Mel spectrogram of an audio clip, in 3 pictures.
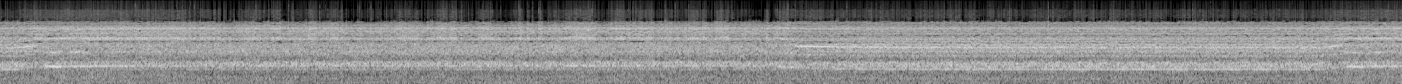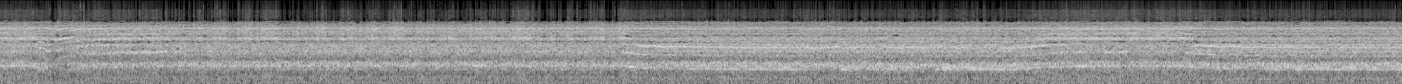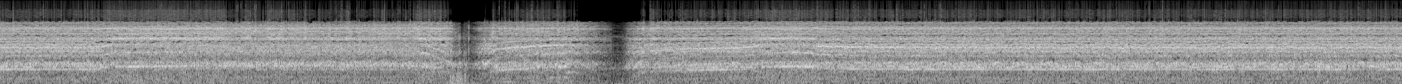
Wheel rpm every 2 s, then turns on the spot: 230, 240, 230, 230, 210, 200, 210, 210, 230, 230, 220, 200, 220, 210, 210, 230, 130, 150, 210, 200, 210.
none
